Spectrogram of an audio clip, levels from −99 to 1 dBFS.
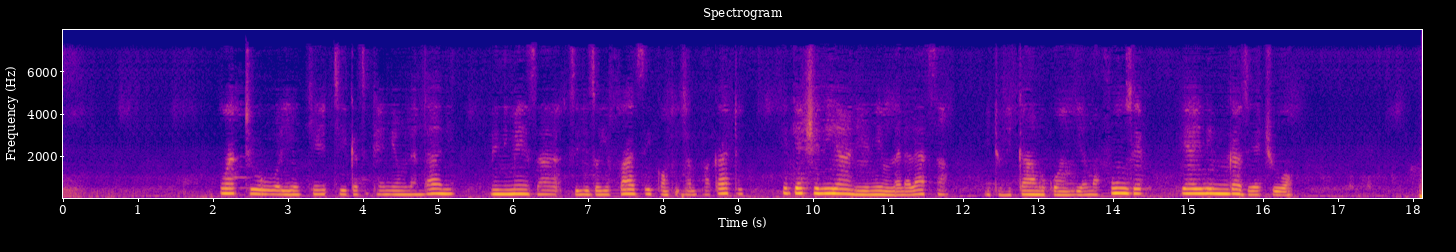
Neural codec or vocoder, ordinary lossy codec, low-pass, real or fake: codec, 16 kHz, 0.9 kbps, LongCat-Audio-Codec; AAC, 32 kbps; 7.2 kHz; fake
